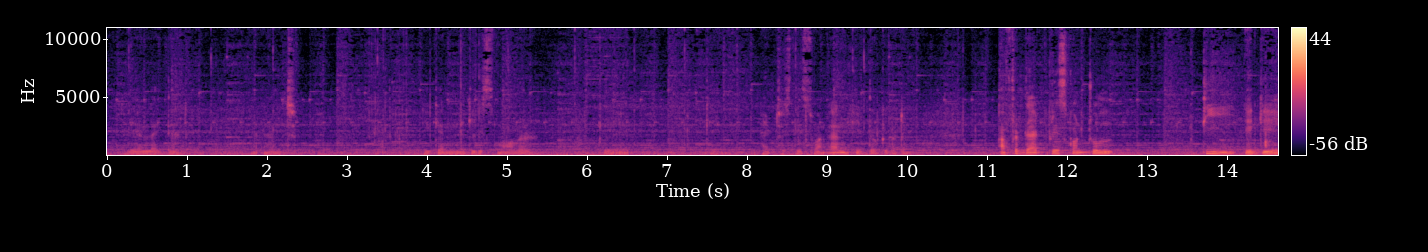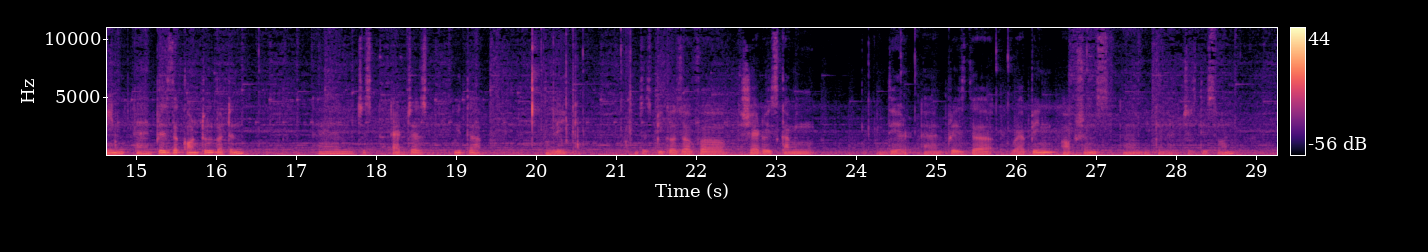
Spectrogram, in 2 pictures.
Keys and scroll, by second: 13.3 ctrl+t.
